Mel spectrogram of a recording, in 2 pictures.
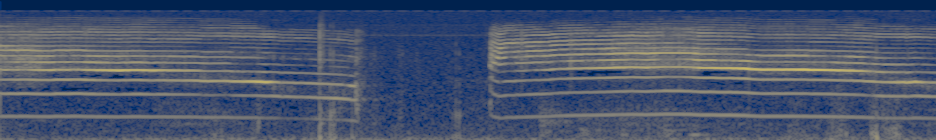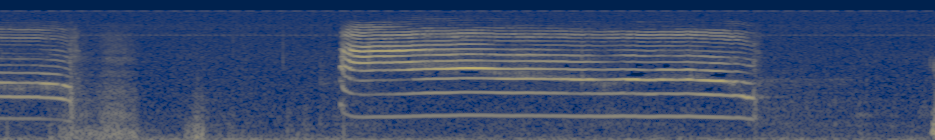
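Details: Maud'dib, a house cat, waits for food and gives three long, steady, plaintive meows of roughly one and a half to two seconds each, separated by short quiet pauses.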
